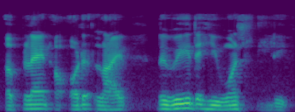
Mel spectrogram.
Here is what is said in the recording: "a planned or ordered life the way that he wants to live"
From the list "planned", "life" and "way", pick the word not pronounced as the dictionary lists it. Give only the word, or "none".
planned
